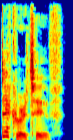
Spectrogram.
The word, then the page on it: decorative: British English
